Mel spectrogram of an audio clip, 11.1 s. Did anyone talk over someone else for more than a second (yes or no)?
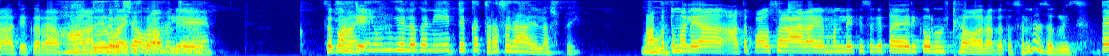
yes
